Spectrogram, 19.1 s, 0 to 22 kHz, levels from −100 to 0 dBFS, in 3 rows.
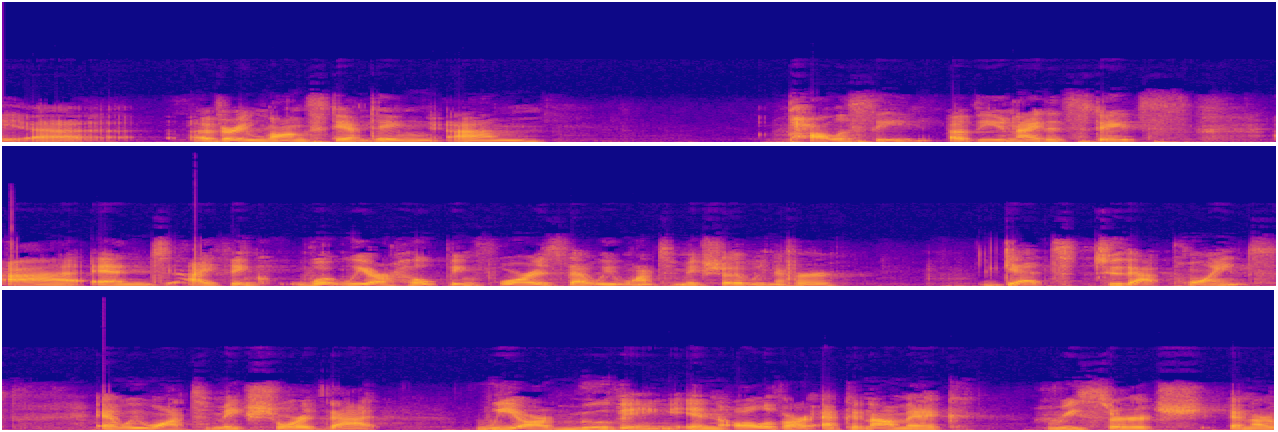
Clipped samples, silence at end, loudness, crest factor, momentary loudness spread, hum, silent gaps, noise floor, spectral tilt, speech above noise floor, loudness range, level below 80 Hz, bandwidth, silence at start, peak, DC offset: under 0.1%; 0 s; -23 LUFS; 24 dB; 13 LU; none; none; -63 dBFS; -3.5 dB/octave; 40 dB; 3 LU; -48 dBFS; 9.6 kHz; 0 s; 0 dBFS; under 0.1%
